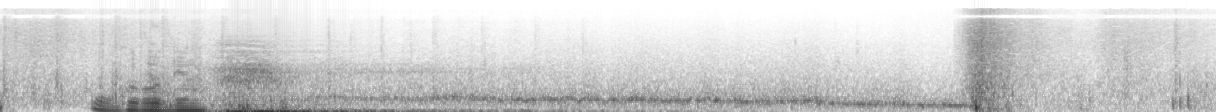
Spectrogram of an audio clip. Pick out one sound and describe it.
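A body lands with a thud in a pile of dry leaves.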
